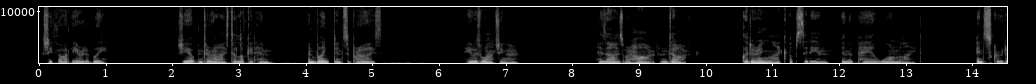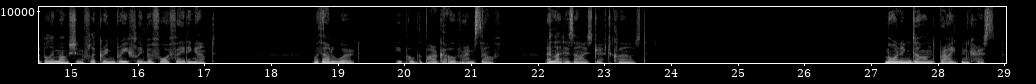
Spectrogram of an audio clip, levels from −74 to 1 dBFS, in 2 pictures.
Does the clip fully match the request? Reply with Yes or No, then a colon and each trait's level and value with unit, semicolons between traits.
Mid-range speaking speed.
No: slow, 125 wpm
